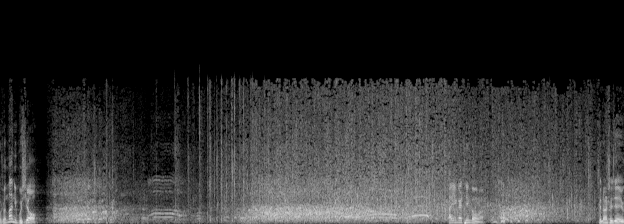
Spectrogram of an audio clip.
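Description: An audience laughs and applauds in a large room.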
